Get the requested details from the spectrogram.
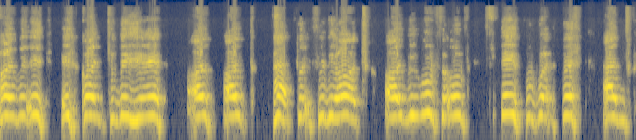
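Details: Adult man with cerebral palsy; dysarthric speech (cerebral palsy).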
